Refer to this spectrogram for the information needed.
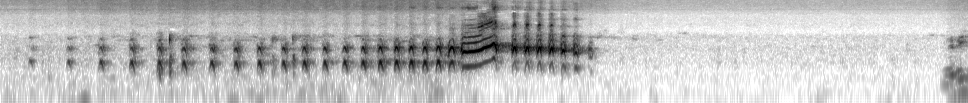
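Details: Malabar grey hornbill, endemic to the Western Ghats, Goa: a run of nasal, cackling notes that speeds up and rises into a laughing climax like a small child laughing, about four seconds long, followed by a brief human sound.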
